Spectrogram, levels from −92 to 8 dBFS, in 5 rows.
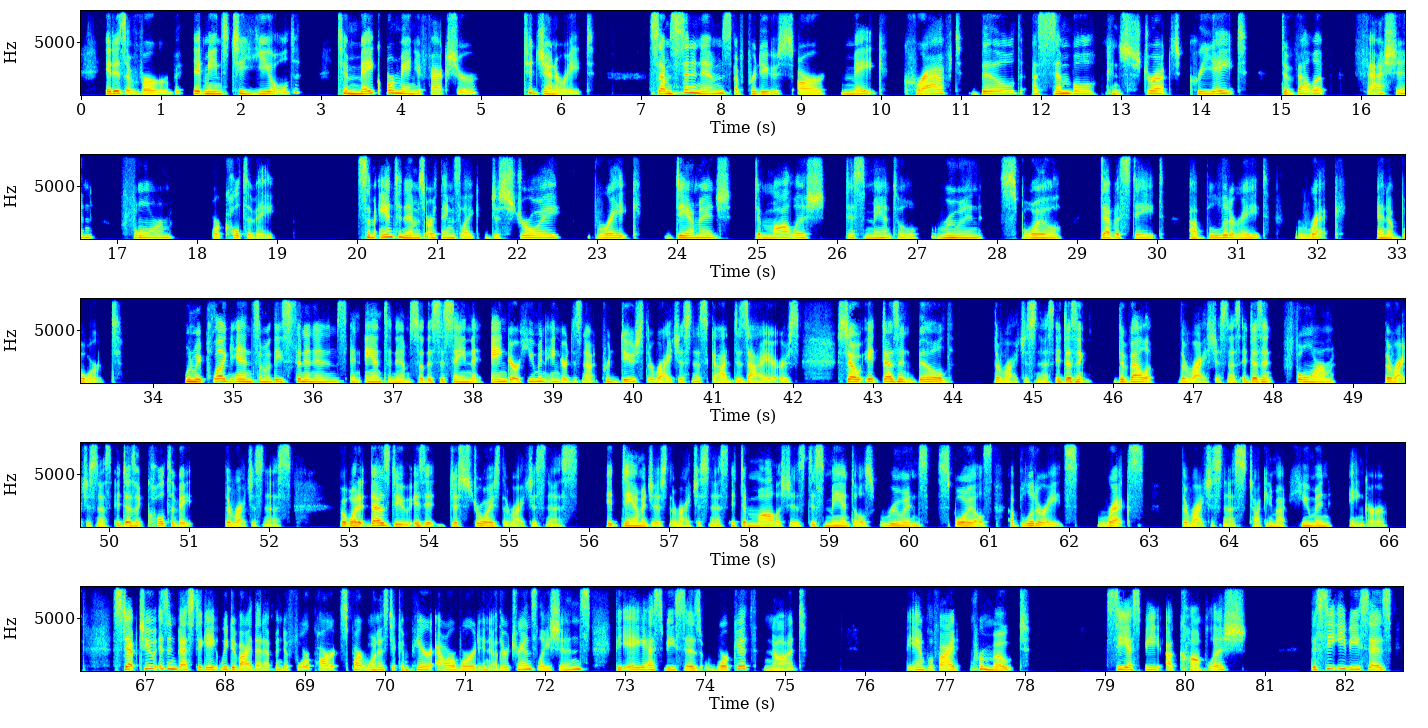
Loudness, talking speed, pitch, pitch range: -24 LUFS, 110 wpm, 185 Hz, 170-210 Hz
